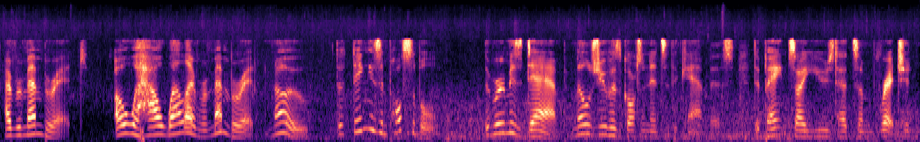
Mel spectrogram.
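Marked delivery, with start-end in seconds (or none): 0.0-5.7 loud, raised, insistent outburst; high-pitched, emphatic disbelief; agitated denial. Acted. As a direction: protest with mounting agitation. Basil's agitated denial of the portrait.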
